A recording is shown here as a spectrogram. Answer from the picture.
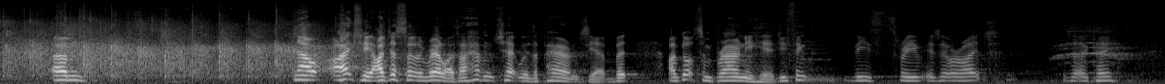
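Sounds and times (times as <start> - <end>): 
audience round of applause: 0.0 - 3.9
speech: 0.5 - 1.0, 2.9 - 11.3.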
